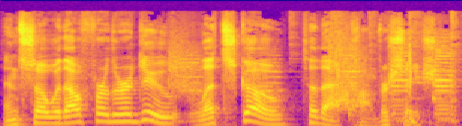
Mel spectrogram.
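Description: A man hosting a podcast, reading a measured scripted introduction full of quotations, then asking polite questions. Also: on the high side, very animated, loud music behind the voice. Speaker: podcast host.

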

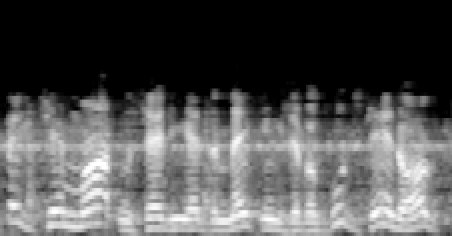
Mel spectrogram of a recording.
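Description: Actor as high-pitched chummy British tunnel worker. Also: male voice, lively intonation, moderate pace, natural voice. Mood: teasing, chummy. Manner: chummy, colloquial. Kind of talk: 1940s radio drama acting. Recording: tinny 1940s radio broadcast.

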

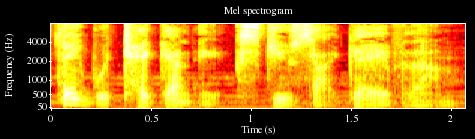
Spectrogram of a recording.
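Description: A woman's voice: rumbling low, sing-song, moderate pace, creaky, slightly rough, faint music behind, exaggerated voice. An actress playing a blunt, disorganized female private investigator, narrating an audio drama in a wry way. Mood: wry, grim.

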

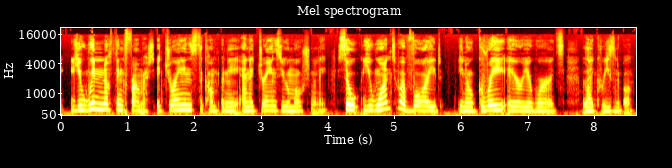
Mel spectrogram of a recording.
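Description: A woman whose first language is not English explains contract pitfalls in an interview, emphatic and steady. Her mid-pitched voice has a gravelly fry, and the sound is close and dry. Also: no room sound. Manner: explanatory, emphatic, some restarts. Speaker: contracts and disputes consultant. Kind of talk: interview answers.

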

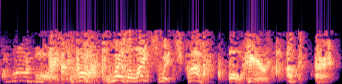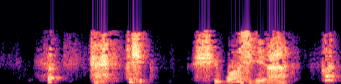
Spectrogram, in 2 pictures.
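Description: A man's voice: extremely high pitch, very animated, slow, slight background noise, exaggerated voice. An actor playing a tough man investigating murder who grows haunted and rattled, in old-time radio mystery style. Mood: panicked. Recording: muffled, husky old radio drama recording.

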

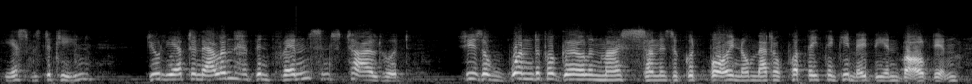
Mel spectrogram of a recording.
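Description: A woman's voice: medium pitch, moderate pace, close to an everyday voice. An actress playing a dignified, protective middle-aged mother in a 1940s radio drama, composed, formal and firm. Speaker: radio actor. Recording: dull old 1940s radio broadcast.

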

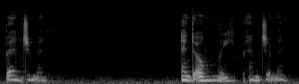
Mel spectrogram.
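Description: An actress playing a loving, grieving young mother in an audio drama, speaking haltingly and tenderly. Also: on the low side, steady tone, a little mellow, slightly rough. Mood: tender, sorrowful. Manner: halting, tender, emotionally weighted. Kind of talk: intimate audio drama monologue and narration.

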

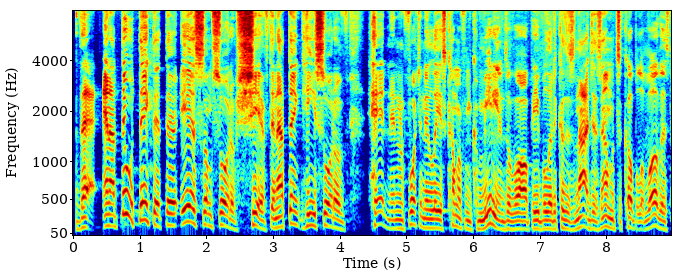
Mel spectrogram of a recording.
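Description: A man's voice: medium pitch, expressive, fast talker, few pauses, dark tone. A man talking casually as a panel guest, giving opinions in an emphatic, colloquial way with repeated phrases.

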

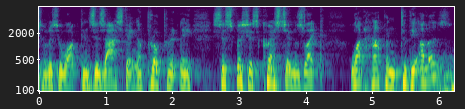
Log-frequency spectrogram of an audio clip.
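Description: An actor playing a confused, apologetic elderly brother in an audio drama, speaking hesitantly. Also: male voice, mid-range voice, a little hiss or hum, close to an everyday voice. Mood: rambling, wry. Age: older. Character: confused, sorrowful elderly man, long-bereaved twin brother. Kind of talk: audio fiction drama acting. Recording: roomy sound with music behind.

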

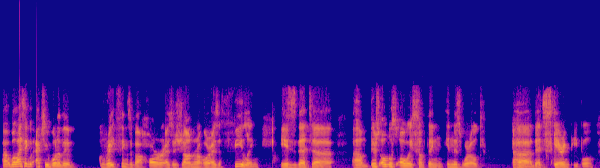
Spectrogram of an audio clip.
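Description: A man speaking as a writer being interviewed, thoughtful and halting, with frequent reflective pauses. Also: medium pitch. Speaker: guest fiction writer. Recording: dull lo-fi recording.

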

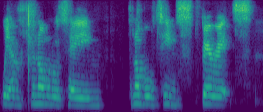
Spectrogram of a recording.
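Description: A woman's voice: medium pitch, flat delivery, moderate pace, a bit bright, rough recording. A woman, a guest on a football podcast, talking with fervent, emphatic passion about her team. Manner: passionate, emphatic supporter talk. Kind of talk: casual podcast chat.

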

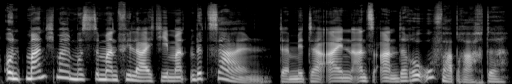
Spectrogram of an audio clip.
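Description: Female expert guest for an explainer podcast, lively intonation, vivid storytelling manner, very dry studio sound. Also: low voice, normal speed, no echo. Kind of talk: explanatory podcast interview for young listeners.

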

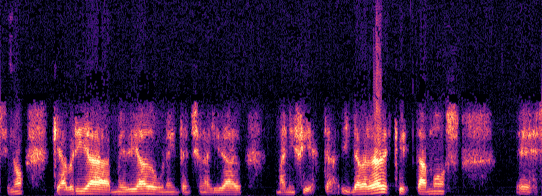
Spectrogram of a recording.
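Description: An Argentine man answering as an official in a radio interview, speaking in a measured, formal, wordy way. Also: deep voice, breathy edge, dull audio. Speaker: government official being interviewed.

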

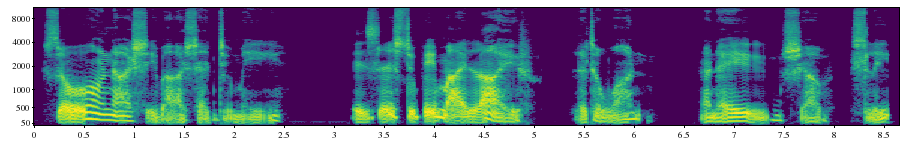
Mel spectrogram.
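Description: A narrator doing a huge horned fire spirit, ancient and bone-tired, talking in a deep rumble that drags out every word. The voice is heavily gravelled and sometimes sinks to a husky whisper, swinging widely in pitch. It sits in a dry storybook recording. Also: dry recording, heavily acted. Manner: slow, solemn, sorrowful.

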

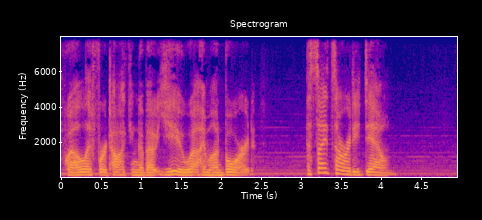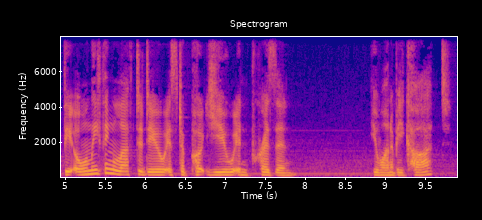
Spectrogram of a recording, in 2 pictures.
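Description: Woman acting a low-voiced, guarded, sardonic heroine. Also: moderate pace, slight background noise, lightly acted. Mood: defiant. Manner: dry, defiant, wry. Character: guarded, sardonic woman, crisis counselor with secret kills. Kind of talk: audio drama dialogue and first-person narration.

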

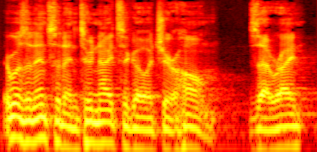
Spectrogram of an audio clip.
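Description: A very low male voice plays a stern police detective in an audio drama. He questions in a measured, probing way, with a sardonic needle in his delivery. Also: darkish tone. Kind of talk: full-cast audio drama interrogation.

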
